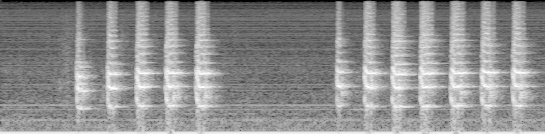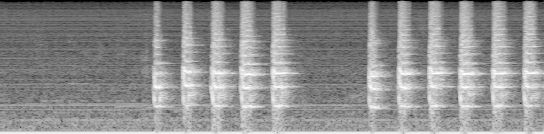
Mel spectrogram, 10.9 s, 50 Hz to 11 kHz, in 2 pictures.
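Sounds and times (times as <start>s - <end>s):
turkey yelps: 0.8s - 2.3s, 3.4s - 5.4s, 7.0s - 8.5s, 9.2s - 10.8s.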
